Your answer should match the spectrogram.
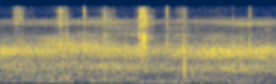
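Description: Steady outdoor background noise: a continuous hiss with a faint low hum under it, and a brief tap a little before three seconds in.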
